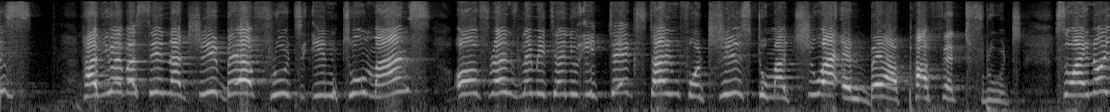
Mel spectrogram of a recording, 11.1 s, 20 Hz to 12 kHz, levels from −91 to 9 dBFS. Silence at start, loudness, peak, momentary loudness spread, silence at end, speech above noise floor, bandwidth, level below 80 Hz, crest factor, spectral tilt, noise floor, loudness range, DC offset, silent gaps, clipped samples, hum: 0 s; -26 LUFS; -6 dBFS; 15 LU; 0 s; 31 dB; 12 kHz; -62 dBFS; 20 dB; 0 dB/octave; -58 dBFS; 3 LU; under 0.1%; none; under 0.1%; none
